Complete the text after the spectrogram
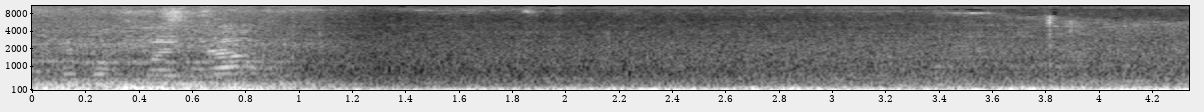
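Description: Motorbike engines rumble nearby in traffic.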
